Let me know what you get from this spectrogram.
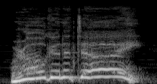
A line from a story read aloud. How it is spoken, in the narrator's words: You hear about 100 voices, not quite as baritone as the whale, and they all scream out in the same chorus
